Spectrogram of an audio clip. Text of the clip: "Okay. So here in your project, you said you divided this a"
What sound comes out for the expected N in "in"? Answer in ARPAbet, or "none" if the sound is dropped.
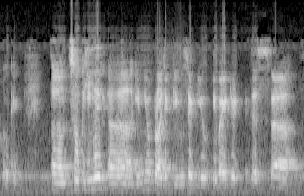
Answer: N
